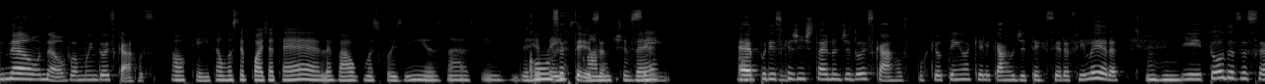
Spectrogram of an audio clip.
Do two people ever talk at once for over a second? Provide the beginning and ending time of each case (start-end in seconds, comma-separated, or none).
5.3-6.6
